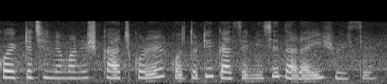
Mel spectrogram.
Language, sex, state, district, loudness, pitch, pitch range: Bengali, female, Assam, Hailakandi, -16 LUFS, 290 Hz, 215-320 Hz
